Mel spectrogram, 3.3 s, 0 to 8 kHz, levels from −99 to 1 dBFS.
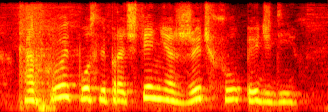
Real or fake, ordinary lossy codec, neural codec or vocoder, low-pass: fake; Opus, 64 kbps; codec, 24 kHz, 0.9 kbps, WavTokenizer, medium speech release version 2; 7.2 kHz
